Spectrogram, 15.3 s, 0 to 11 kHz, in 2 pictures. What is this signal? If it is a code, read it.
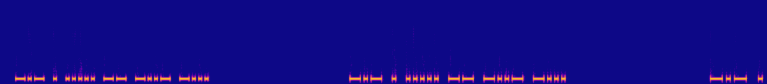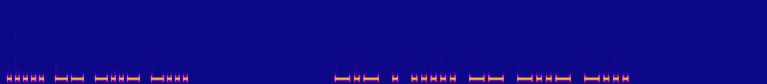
Morse code, heard as a keyed tone, about 33 wpm, 700 Hz. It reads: KE5MXB KE5MXB KE5MXB KE5MXB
